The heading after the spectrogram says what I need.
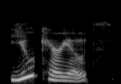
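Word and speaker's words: eukaryotes: Ukarotes the U rhymes with do.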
